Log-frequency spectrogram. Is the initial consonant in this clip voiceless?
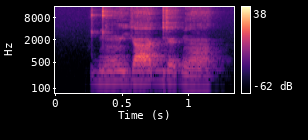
no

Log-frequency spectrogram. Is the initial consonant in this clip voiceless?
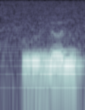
no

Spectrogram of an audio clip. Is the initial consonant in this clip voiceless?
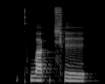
yes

